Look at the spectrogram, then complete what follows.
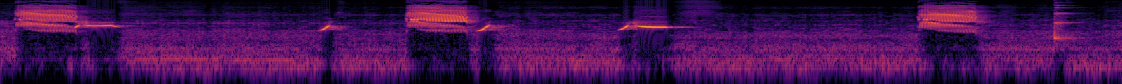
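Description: Baby parakeet calling: three harsh, raspy squawks about five to six seconds apart, with short sliding whistled chirps between them.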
